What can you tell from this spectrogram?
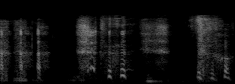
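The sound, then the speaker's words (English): Several sharp, breathy sniffs of a drink come in quick bursts with short pauses between them, mixed with faint vocal noises and no clear speech. “Sorry, I was sniffing a weird drink.”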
